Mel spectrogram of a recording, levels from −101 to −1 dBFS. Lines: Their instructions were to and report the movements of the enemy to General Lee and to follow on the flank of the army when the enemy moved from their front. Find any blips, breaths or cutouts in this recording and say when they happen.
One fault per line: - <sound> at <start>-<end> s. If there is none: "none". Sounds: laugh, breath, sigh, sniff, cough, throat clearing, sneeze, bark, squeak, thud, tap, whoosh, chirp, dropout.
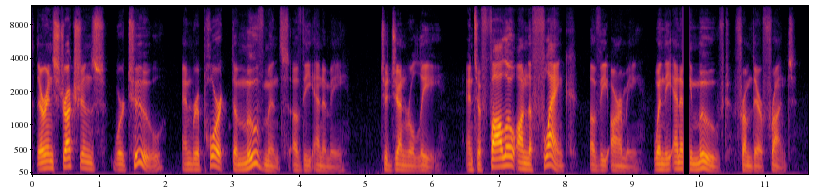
- dropout at 9.8-9.9 s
